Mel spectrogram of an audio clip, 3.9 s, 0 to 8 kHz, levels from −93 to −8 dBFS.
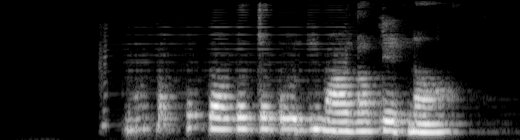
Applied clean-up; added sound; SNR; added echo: neural mask model DeepFilterNet 3.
